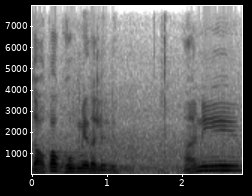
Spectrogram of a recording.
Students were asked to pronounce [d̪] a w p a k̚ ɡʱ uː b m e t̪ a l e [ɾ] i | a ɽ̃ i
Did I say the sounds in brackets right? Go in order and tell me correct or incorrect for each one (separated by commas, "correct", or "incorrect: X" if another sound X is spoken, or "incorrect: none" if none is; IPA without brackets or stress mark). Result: correct, incorrect: l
